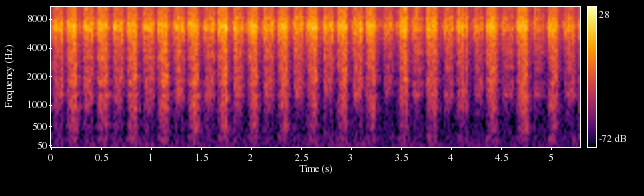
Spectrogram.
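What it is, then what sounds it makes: Dried clay slab scraped with a knife. A steel knife blade is scraped back and forth over the rough surface of a flat, solid slab of dried red clay held in the hand. It makes rapid, steady, gritty scraping strokes, each a short bright hiss with almost no low end and no ring.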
